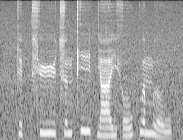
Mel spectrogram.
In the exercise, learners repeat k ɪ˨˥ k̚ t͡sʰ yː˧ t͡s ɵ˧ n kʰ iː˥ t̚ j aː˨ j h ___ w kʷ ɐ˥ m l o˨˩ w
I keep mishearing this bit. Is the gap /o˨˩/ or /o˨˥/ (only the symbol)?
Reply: o˨˥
